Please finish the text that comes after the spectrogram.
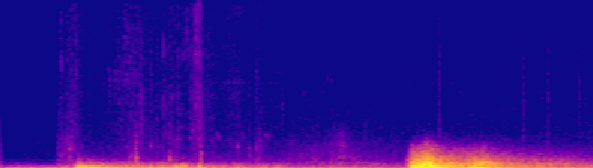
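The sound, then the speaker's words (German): Two heavy, low booming detonations on the Gaza Strip, heard from a hill by Sderot, each a sudden loud onset that rumbles and slowly decays, the second about two seconds after the first, with no voices present. “Auf den geschundenen Gazastreifen hören die schweren Detonationen”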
